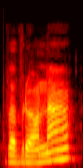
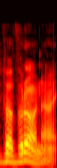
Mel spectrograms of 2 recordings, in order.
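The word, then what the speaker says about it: Βραυρώνα: I live very close to Vona, which in English is Browron. It's like a really butchered I don't know how we got there. Uh, but it's Vona in Greek. Browron in English.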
